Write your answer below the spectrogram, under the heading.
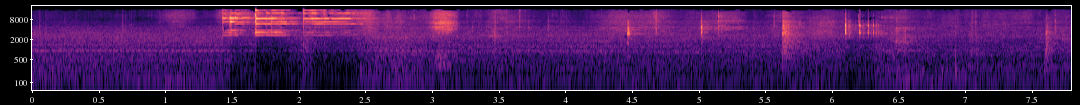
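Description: Metal hand tools and small scooter parts clinking and tapping: a quick run of ringing metallic clinks about a second and a half in, then scattered light clicks and taps as the parts are handled.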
